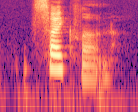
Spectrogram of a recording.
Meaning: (noun) Any weather phenomenon consisting of a system of winds rotating around a centre of low atmospheric pressure; a low pressure system
- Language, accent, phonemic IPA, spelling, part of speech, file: English, US, /ˈsaɪ.kloʊn/, cyclone, noun / verb, En-us-cyclone.ogg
